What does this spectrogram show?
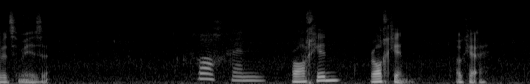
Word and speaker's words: Rochen: Rochen. Okay. No CH in Rochen, okay. Just a regular K.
